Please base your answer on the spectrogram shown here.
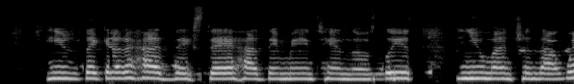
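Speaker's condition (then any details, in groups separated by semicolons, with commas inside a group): ALS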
